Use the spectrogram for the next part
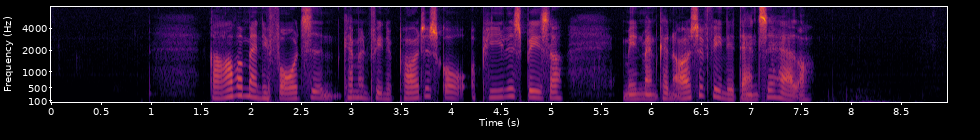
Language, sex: Danish, female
